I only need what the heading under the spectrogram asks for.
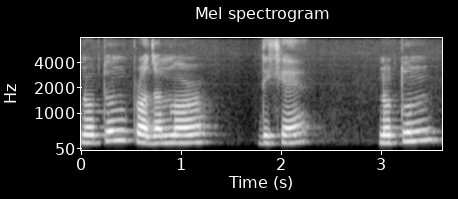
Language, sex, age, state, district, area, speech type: Assamese, female, 18-30, Assam, Morigaon, rural, spontaneous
